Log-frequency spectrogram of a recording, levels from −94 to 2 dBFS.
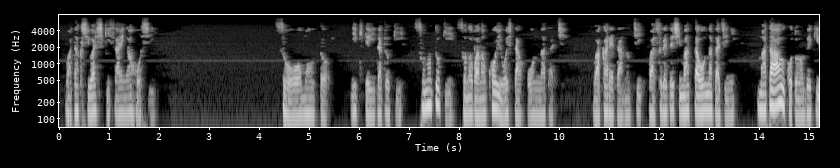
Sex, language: female, Japanese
